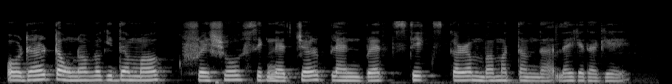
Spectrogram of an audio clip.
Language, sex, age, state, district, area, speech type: Manipuri, female, 30-45, Manipur, Bishnupur, rural, read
